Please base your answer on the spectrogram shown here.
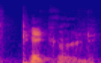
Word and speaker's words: Pickard: I said Picard. It's so hard to not use the Star Wars guys' pronunciation, but it's Pickard.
